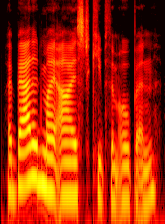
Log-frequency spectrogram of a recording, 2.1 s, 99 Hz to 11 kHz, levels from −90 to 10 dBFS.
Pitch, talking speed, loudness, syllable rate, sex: 195 Hz, 230 wpm, -19 LUFS, 5.5 syllables/s, female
